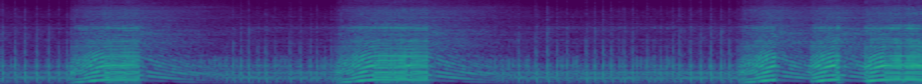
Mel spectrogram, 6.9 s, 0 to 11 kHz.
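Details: Vevor 58cc gas chainsaw, new, just after freeing a bound-up chain: picks up cleanly to a high scream and drops back to an even idle several times; running healthy.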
